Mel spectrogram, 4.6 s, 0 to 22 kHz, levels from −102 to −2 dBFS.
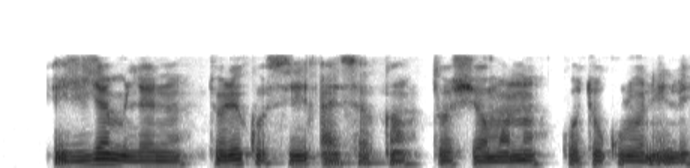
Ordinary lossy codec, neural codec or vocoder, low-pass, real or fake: none; codec, 16 kHz, 6 kbps, DAC; 5.4 kHz; fake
